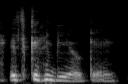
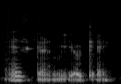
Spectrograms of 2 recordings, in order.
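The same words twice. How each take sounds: First: Said in the usual way. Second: Soft reassurance. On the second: Real, not acted.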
